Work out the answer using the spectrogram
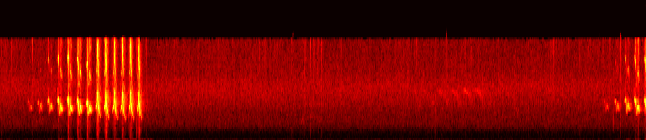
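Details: Dickcissel song, one of seven song examples: a quick burst of about a dozen dry, high, stuttering chips lasting just over a second, then quiet before the next phrase begins.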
